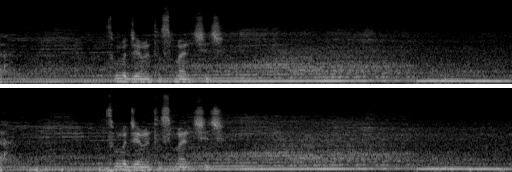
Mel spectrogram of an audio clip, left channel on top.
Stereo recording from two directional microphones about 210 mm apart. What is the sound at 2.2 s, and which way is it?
Vehicle, 30° right (ahead or behind).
